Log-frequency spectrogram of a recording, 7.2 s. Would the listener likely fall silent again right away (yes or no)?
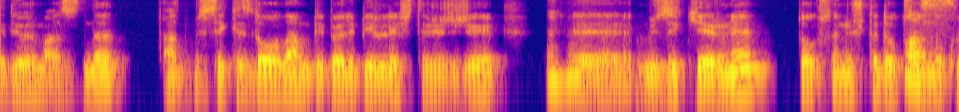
no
